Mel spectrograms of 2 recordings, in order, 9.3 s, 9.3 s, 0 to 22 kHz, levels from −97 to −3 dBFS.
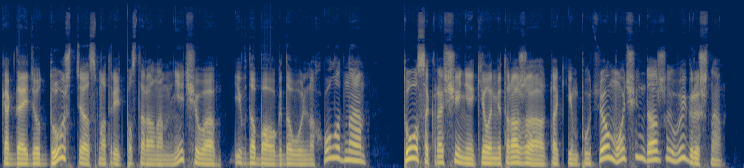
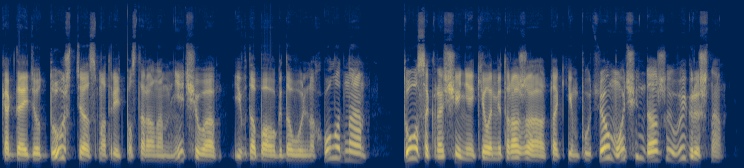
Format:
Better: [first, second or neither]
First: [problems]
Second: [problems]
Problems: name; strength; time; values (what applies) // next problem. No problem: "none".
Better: first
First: none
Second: thin; very; fading below 300 Hz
